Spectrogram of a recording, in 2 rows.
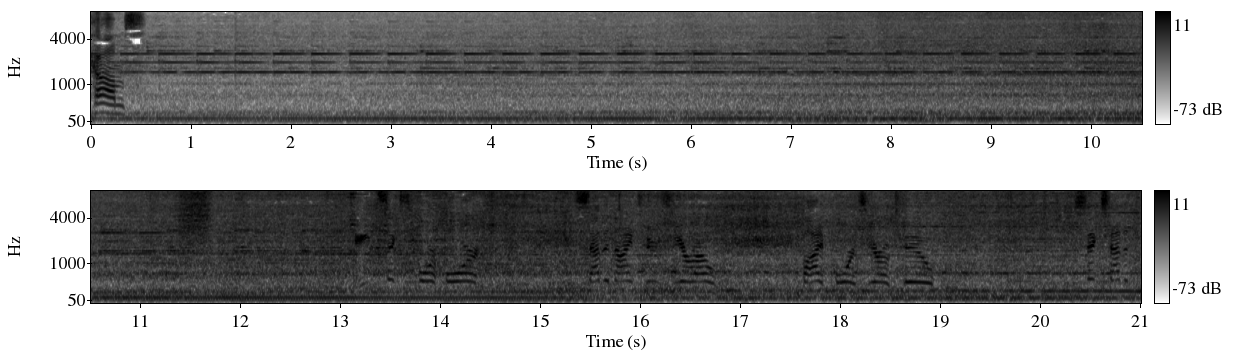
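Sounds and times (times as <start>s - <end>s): crossing bells ringing: 0.0s - 21.0s
diesel locomotive engine rumbling: 0.0s - 21.0s.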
